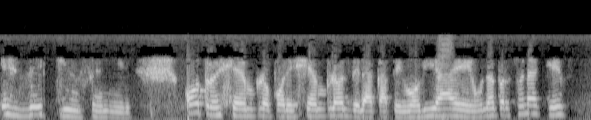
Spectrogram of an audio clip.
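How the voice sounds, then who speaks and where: A woman with a medium pitch talks at a fairly slow pace with ordinary pitch variation. Noticeable background noise can be heard. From Mendoza, Argentina. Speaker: representative of a monotributistas association. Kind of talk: radio interview answer.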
